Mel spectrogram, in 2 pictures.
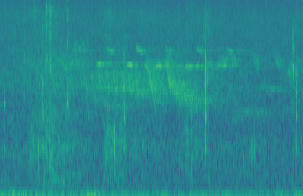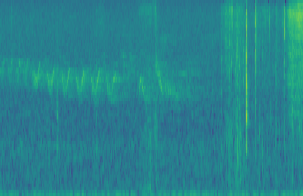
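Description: A forest songbird sings a series of short, high notes that step down in pitch over about three seconds. Near the end come a few sharp footstep clicks and cracks from walking on dry leaf litter, one of them the loudest sound, over a steady low rumble.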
